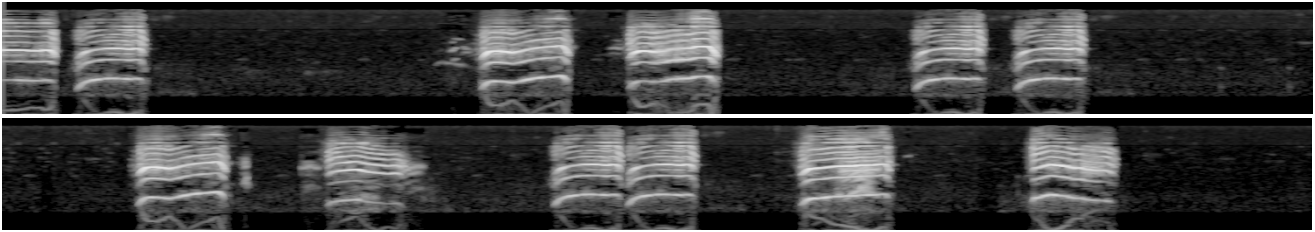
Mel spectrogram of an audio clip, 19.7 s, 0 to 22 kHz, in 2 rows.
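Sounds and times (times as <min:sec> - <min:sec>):
northern lapwing nasal wheezy calls: 0:00.0 - 0:01.2, 0:03.2 - 0:05.4, 0:06.8 - 0:08.2, 0:10.8 - 0:13.1, 0:13.9 - 0:15.1, 0:15.8 - 0:16.7, 0:17.5 - 0:18.3.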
